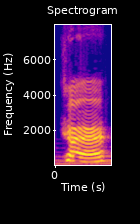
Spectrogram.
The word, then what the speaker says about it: cœur: How is It is pronounced cur, basically.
